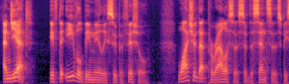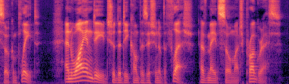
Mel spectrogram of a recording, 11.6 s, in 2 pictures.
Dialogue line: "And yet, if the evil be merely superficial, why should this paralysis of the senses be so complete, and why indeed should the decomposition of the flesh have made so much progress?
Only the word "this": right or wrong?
wrong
